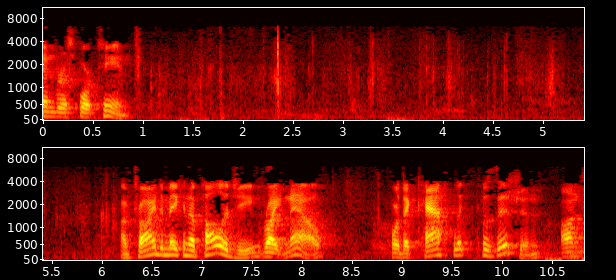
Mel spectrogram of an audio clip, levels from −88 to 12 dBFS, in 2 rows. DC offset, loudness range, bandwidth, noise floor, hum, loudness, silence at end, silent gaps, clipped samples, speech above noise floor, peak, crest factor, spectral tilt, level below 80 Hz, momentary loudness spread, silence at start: under 0.1%; 22 LU; 6.6 kHz; -56 dBFS; none; -21 LUFS; 0 s; none; under 0.1%; 34 dB; -2 dBFS; 24 dB; -6.5 dB/octave; -58 dBFS; 17 LU; 0 s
